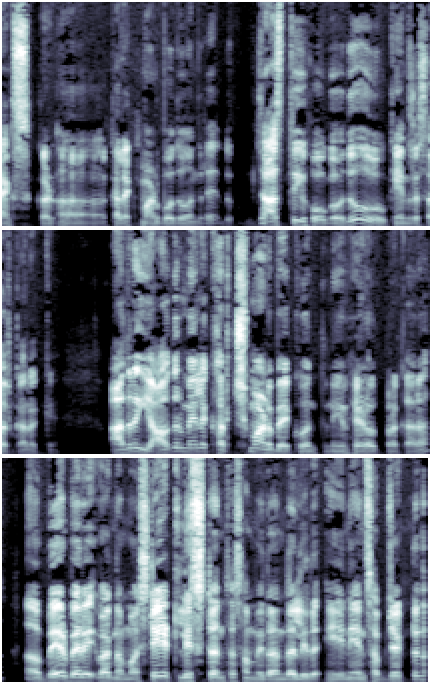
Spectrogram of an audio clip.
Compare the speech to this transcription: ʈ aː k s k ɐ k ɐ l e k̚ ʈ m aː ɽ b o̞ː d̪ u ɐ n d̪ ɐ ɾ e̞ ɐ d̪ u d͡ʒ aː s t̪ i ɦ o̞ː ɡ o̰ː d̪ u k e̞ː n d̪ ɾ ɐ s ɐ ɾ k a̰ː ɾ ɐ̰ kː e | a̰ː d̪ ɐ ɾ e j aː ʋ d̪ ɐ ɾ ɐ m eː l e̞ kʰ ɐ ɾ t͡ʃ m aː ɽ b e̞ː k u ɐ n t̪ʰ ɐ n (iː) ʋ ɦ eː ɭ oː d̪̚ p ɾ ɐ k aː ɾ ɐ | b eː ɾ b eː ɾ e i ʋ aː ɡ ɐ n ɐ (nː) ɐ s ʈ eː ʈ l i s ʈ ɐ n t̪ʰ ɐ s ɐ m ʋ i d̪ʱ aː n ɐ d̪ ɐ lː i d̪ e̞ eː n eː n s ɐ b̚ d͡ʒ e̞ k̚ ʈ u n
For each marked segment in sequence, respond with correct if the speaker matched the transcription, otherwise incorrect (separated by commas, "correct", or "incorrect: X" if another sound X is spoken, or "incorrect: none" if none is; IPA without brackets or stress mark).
correct, incorrect: mː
